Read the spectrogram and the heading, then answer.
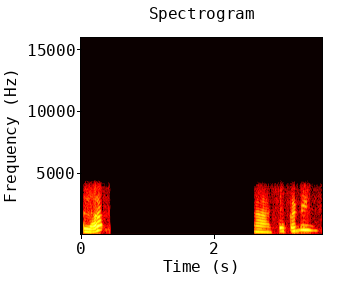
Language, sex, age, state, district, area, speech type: Telugu, female, 30-45, Telangana, Mancherial, rural, conversation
